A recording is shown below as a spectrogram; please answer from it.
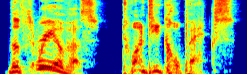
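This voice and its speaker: A man voicing an abusive young hunchbacked man with a cracked, shrill voice. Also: big pitch swings, normal speed, a bit bright, husky, no room sound, studio quality, heavily acted. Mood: jeering, impatient. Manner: shrill, bullying, jeering.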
